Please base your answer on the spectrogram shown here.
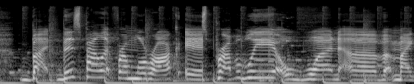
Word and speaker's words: Lorac: some of my previous videos i probably say lorac which what it looks like right but it's actually pronounced lorac but this palette from lorac is probably one of my go-to eyeshadow palettes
